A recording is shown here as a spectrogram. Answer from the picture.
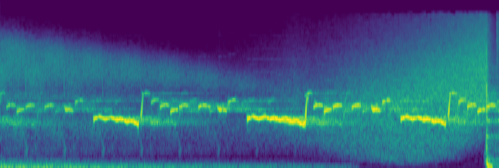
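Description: Sped-up (nightcore) electronic hands-up dance track in a breakdown: a high, whistle-like lead melody repeats a short falling phrase about every two seconds. The bass fades and drops out about four and a half seconds in, while the treble is filtered down and then opens up again toward the end.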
